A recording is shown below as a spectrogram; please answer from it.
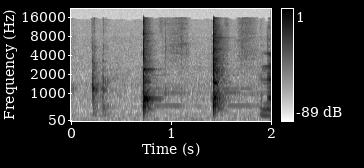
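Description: A light click, then two sharp taps on a stainless steel tumbler about 0.7 s apart, each leaving a brief metallic ring, as the tumbler is tapped to knock off loose glitter.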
